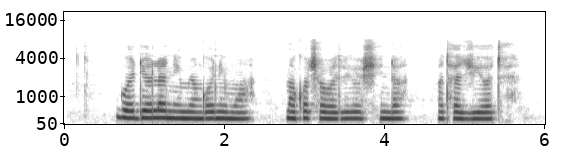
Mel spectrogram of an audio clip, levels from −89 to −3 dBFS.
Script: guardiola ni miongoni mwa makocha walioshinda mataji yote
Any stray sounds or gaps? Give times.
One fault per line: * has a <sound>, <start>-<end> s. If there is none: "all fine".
all fine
